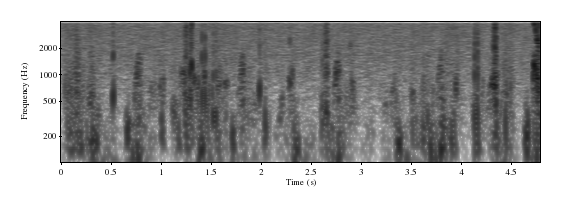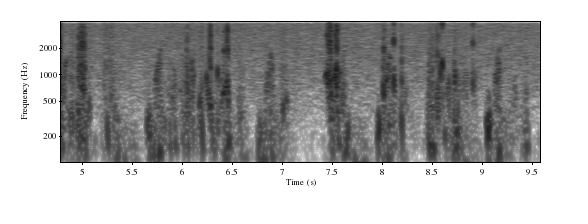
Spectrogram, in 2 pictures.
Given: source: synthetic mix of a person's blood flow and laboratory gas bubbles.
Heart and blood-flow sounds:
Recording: Doppler ultrasound of blood flow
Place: precordium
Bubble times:
0.01-0.41 s: bubbles
0.48-0.57 s: bubbles
0.97-1.06 s: bubbles
1.10-1.68 s: bubbles
1.95-2.09 s: bubbles
2.27-2.33 s: bubbles
2.59-2.74 s: bubbles
2.88-2.95 s: bubbles
3.49-3.75 s: bubbles
3.84-3.98 s: bubbles
4.10-4.22 s: bubbles
4.28-4.53 s: bubbles
4.69-5.10 s: bubbles
5.21-5.31 s: bubbles
5.85-6.51 s: bubbles
6.55-6.64 s: bubbles
6.98-7.06 s: bubbles
7.42-7.65 s: bubbles
7.98-8.24 s: bubbles
8.42-8.95 s: bubbles
9.38-9.48 s: bubbles
From the record:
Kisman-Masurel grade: 242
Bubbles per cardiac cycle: several, 3 to 8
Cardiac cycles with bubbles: 100%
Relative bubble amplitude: moderate (0.250 to 0.450)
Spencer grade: 3 (all of the cardiac periods contain showers or single bubble signals, but not dominating or overriding the cardiac motion signals)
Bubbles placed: only in the low amplitude regions of the cardiac cycle

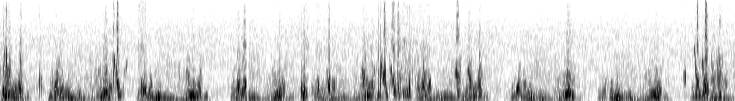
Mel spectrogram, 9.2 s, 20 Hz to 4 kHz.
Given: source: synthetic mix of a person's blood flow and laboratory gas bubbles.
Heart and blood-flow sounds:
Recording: Doppler ultrasound of blood flow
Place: precordium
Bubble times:
0.00-0.14 s: bubbles
0.46-0.55 s: bubbles
1.37-1.63 s: bubbles
1.72-1.83 s: bubbles
3.73-3.87 s: bubbles
3.94-4.02 s: bubbles
4.06-4.21 s: bubbles
4.69-5.37 s: bubbles
5.67-5.78 s: bubbles
8.54-8.60 s: bubbles
8.66-9.10 s: bubbles
From the record:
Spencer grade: 2 (many but less than half of the cardiac periods contain bubble signals, singularly or in groups)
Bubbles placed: only in the low amplitude regions of the cardiac cycle

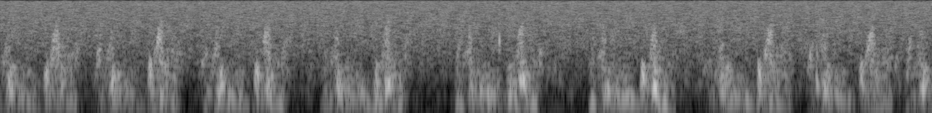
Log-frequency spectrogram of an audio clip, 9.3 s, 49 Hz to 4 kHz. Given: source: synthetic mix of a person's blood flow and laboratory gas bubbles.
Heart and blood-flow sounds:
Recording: Doppler ultrasound of blood flow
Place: precordium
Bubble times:
4.95-5.03 s: bubbles
8.12-8.30 s: bubbles
From the record:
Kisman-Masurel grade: 121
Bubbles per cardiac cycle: 1 to 2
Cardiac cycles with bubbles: 10 to 50%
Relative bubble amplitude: barely perceptible (0.100 to 0.250)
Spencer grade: 2 (many but less than half of the cardiac periods contain bubble signals, singularly or in groups)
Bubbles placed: only in the low amplitude regions of the cardiac cycle

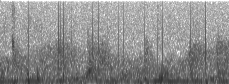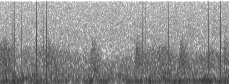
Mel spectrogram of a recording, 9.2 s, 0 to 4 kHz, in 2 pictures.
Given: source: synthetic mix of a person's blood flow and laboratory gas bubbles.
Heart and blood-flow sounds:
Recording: Doppler ultrasound of blood flow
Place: subclavian vein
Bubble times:
0.23-0.30 s: bubbles
From the record:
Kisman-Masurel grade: 112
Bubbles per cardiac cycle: 1 to 2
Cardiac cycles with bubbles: 1 to 10%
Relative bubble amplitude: moderate (0.250 to 0.450)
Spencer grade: 1 (occasional bubble signal discernible with the cardiac motion signal, with majority of cardiac periods free of bubbles)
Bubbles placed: anywhere in the cardiac cycle

